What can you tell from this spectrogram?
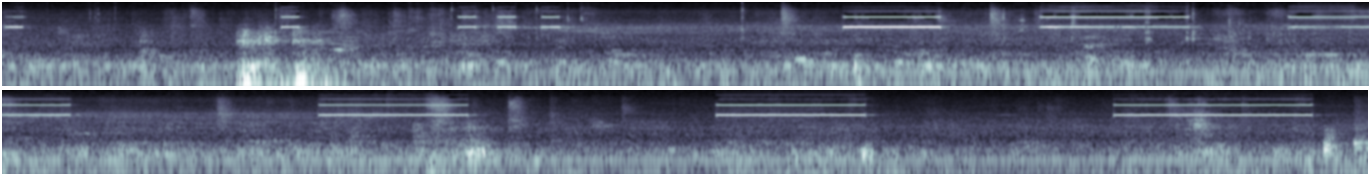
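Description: Electronic beeper of a GPS wireless dog fence collar: a couple of short beeps, then three quick beeps, then six long, steady high-pitched beeps of about a second or more each, repeating every few seconds. A soft handling knock comes just before the first beeps.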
